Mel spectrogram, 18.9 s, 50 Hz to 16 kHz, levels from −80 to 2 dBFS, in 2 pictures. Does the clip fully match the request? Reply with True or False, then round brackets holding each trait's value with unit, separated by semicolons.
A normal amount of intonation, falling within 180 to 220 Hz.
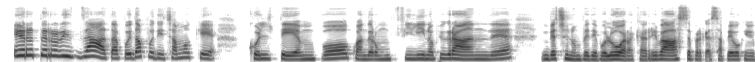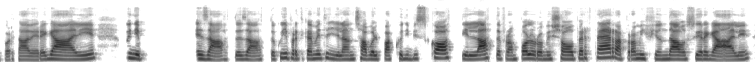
True (3.0 semitones; 190 Hz)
